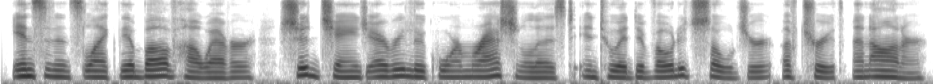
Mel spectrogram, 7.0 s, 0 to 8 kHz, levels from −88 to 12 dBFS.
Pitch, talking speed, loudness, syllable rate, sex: 175 Hz, 155 wpm, -19 LUFS, 5.6 syllables/s, female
